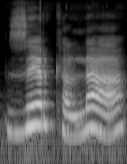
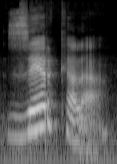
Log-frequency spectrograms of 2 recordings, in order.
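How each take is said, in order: First: The stress is on the final syllable. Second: The stress is on the first syllable. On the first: "the ending a is the stress changes" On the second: "then the stress is on the first syllable"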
